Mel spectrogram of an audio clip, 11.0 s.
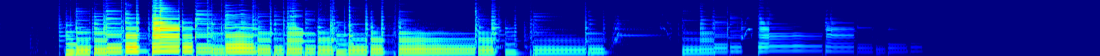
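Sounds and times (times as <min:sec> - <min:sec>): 
bass track: 0:00.6 - 0:06.1.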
